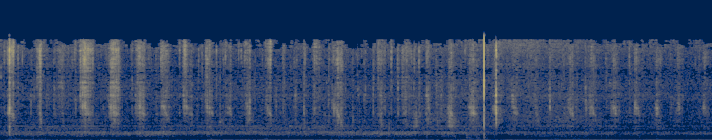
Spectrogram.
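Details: Pet hedgehog Uni eating cabbage, making quiet, dry, crackly chewing clicks in uneven bursts, with one sharper snap near the middle, over a faint constant indoor hum.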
